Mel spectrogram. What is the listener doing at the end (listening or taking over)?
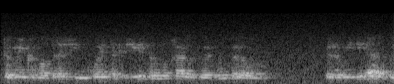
listening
